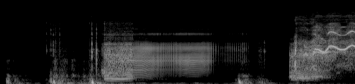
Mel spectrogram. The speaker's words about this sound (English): There was a fart emoji and a rainbow fart emoji. Oh, it's a rainbow fart.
